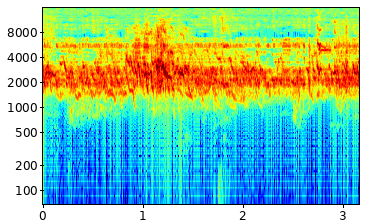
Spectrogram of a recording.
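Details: Budgerigars chattering in a continuous, even flock warble of scratchy chirps and slurred notes, fairly uniform throughout with a faint low knock near the middle.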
